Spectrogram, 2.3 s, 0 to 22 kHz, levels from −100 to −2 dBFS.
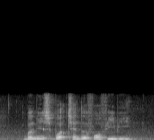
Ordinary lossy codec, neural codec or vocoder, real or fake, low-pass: none; none; real; 7.2 kHz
